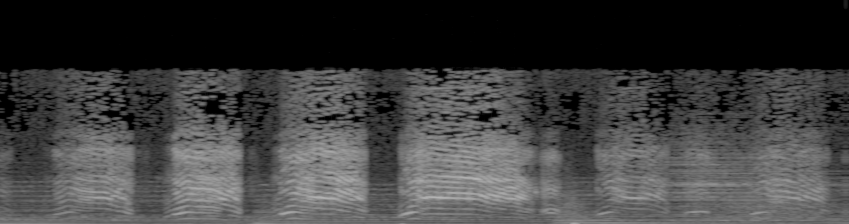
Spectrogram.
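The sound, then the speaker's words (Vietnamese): Shrill, high-pitched wails of a newborn baby crying in a room of an old house, a long series of rising and falling cries that repeat with little pause. A single brief thud sounds near the middle. “thì có tiếng trẻ con khóc ở gian bên trái vang lên choe choé choe choé. Đúng là tiếng khóc của trẻ sơ sinh, nghe đến rợn người.”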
